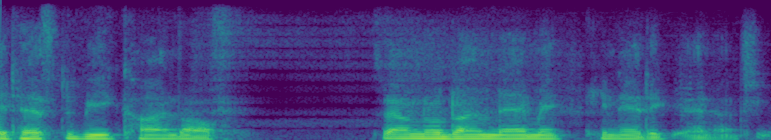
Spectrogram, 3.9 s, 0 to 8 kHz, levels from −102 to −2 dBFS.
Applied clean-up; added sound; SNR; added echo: neural mask model Resemble Enhance denoiser.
